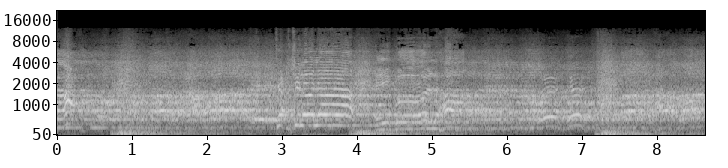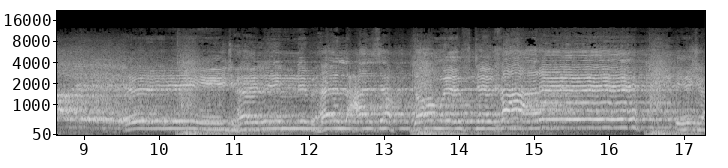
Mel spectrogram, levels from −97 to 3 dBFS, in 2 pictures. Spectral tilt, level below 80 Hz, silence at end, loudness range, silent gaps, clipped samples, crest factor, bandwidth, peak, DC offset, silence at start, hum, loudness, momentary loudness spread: -3.5 dB/octave; -38 dBFS; 0 s; 3 LU; none; under 0.1%; 16 dB; 13 kHz; -2 dBFS; under 0.1%; 0 s; none; -16 LUFS; 5 LU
